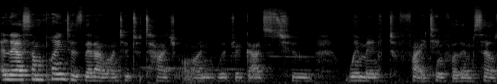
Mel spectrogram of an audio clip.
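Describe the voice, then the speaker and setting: Fairly low-pitched woman's voice with fairly even intonation and audible room echo. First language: not English. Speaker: spoken word poet and retreat host. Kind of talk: reflective monologue. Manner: hesitant, many fillers.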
